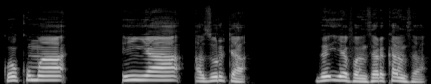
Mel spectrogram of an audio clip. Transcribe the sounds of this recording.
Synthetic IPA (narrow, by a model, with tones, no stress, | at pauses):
kʷoː˦kʷʊ˦ma˦ | ʔɪ˦ɲjaː˦ʔa˨zʊ˦rta˨ʔ | zaː˦˨ʔɪ˦ja˨ɸɐ˨ns̬ɐ˦rkɐ˦˨ns̬a˨ʔ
